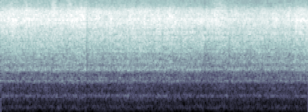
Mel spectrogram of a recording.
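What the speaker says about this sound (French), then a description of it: "je fais colorer ma viande dans ce mélange" Meat sears with chopped coriander in a pan, giving a loud, steady, close hiss and sizzle that holds evenly throughout with no voices.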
